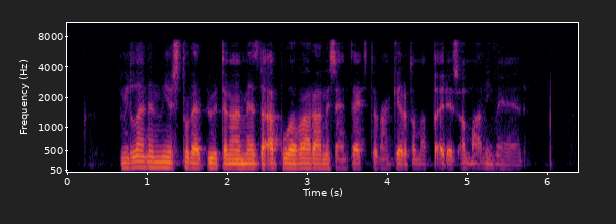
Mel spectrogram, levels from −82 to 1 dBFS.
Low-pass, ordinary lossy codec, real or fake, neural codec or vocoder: 7.2 kHz; Opus, 64 kbps; fake; codec, 16 kHz, 1.1 kbps, Voila-Tokenizer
